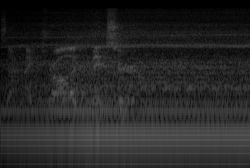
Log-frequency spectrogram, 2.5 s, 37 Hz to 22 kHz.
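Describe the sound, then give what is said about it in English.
Steady low electrical hum from candy cooking kettles, each holding about 50 pounds of sugar or corn syrup, in the candy factory kitchen of Neiman's Candies in Wauwatosa, with a brief faint voice early on. “This will generally have about 50 pounds of product per batch. So if it's sugar, if it's corn syrup, this is what you're looking at. It's the sounds you hear when cooking is actually going on.”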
